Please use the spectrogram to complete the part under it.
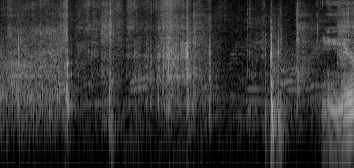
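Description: A cardboard box taps and scrapes as hands open it.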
